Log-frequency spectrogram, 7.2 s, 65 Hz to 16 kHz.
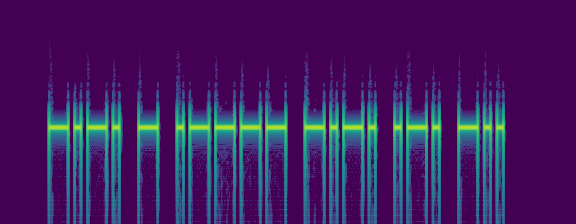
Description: Morse code, heard as a keyed tone, about 15 wpm, 700 Hz. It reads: CT1CRD
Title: DXCC-100 Call Signs - 6 Characters - Repeated 2x - 15wpm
